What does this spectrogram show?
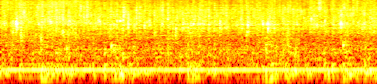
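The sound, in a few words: coolant draining from disconnected lower radiator hose, Dodge Neon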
